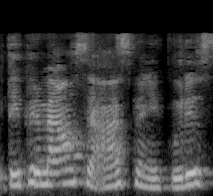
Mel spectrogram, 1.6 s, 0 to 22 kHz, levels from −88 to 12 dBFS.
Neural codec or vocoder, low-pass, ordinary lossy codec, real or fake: none; 10.8 kHz; AAC, 32 kbps; real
